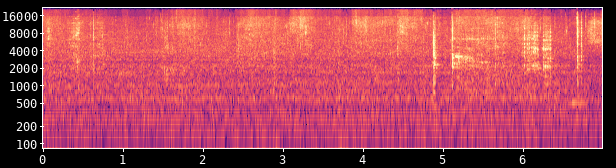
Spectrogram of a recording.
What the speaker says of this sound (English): Alright, Dazer, so I'm gonna add a little bit of the liquid from the Kobe fish. I'm gonna add a little bit of that in there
